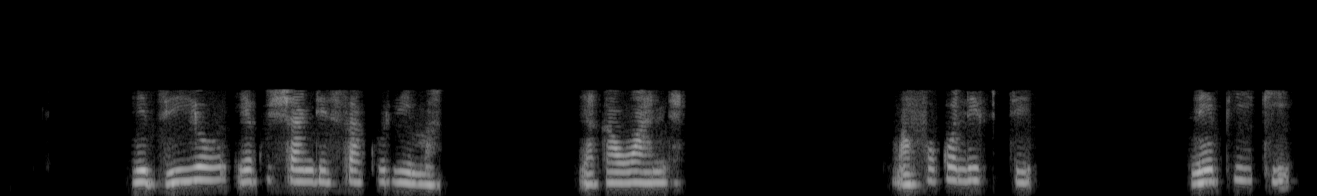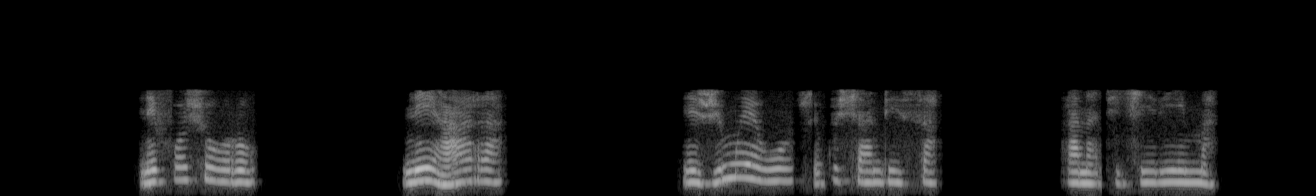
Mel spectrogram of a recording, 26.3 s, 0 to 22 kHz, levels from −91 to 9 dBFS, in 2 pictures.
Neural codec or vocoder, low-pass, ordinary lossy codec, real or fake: none; 7.2 kHz; AAC, 16 kbps; real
